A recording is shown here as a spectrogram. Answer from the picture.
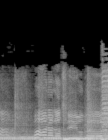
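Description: Vintage Cuban recording: a coloratura soprano voice sings high notes with wide vibrato, with no words, over an orchestral accompaniment. One note slides down early on, then the voice swoops up and down again.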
